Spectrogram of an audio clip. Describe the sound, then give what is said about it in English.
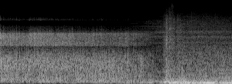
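A thermonuclear array detonates at the South Pole of Mars: a steady, dense hiss runs for over a second, then a sudden sharp burst breaks in and gives way to a heavier, deep rumbling roar that holds to the end. “Counter 9 detonated the entire South Pole thermonuclear array.”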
